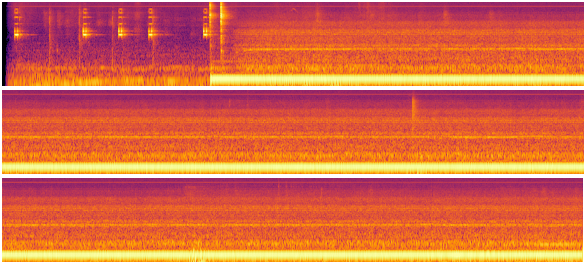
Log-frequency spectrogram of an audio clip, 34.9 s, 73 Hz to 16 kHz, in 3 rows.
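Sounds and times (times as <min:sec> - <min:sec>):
microwave keypad beeps: 0:00.2 - 0:00.7, 0:01.6 - 0:03.3
microwave humming: 0:00.2 - 0:00.9, 0:01.5 - 0:34.9
microwave click: 0:04.0 - 0:05.5.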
